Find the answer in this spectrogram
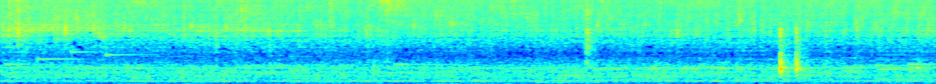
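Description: Lamb chops sizzling in hot oil in a nonstick frying pan with garlic cloves and rosemary, a steady frying hiss during their second pan-frying. About eight seconds in, two quick sharp clicks as chopsticks knock against the pan.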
